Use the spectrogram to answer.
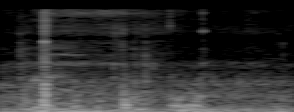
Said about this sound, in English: I'm already in the car.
